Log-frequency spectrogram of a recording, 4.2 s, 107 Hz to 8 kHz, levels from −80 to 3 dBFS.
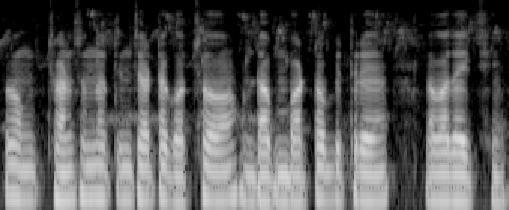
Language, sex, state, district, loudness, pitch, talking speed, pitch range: Odia, male, Odisha, Malkangiri, -17 LUFS, 120 Hz, 125 wpm, 115-130 Hz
